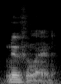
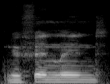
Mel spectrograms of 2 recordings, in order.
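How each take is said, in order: First: It is said quickly with the syllables run together. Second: It is said slowly with every syllable distinct. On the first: This is how locals say it. The speaker calls it right. "pretty much just speed it up" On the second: This is how outsiders say it. The speaker calls it wrong. "I've heard so many people, pretty much anyone outside Newfoundland"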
